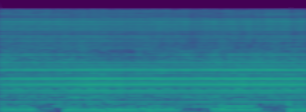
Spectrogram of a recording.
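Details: Normal AC TIG arc on aluminum: steady, even high-pitched buzz with no sputter or crackle, while holding a puddle that keyholes and dabbing filler in; a clean, stable arc.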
